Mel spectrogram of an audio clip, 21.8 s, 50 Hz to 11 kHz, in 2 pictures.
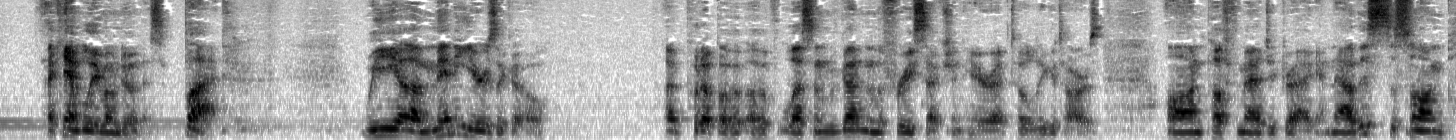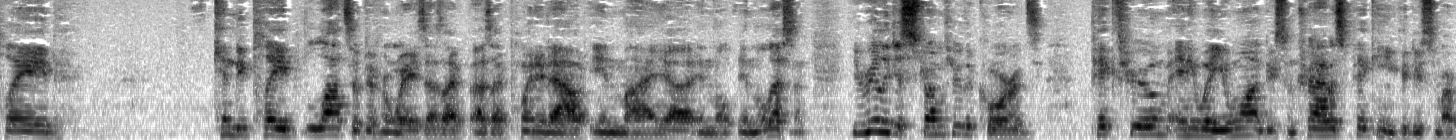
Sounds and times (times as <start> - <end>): Speech: 0.3 - 1.9, 2.7 - 4.2, 5.0 - 11.5, 12.5 - 21.8.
